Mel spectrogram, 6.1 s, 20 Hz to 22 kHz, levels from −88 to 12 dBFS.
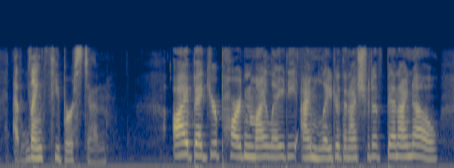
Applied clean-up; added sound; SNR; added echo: none; none; none; none.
